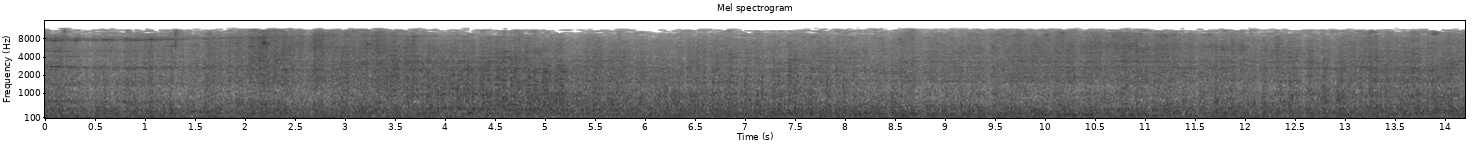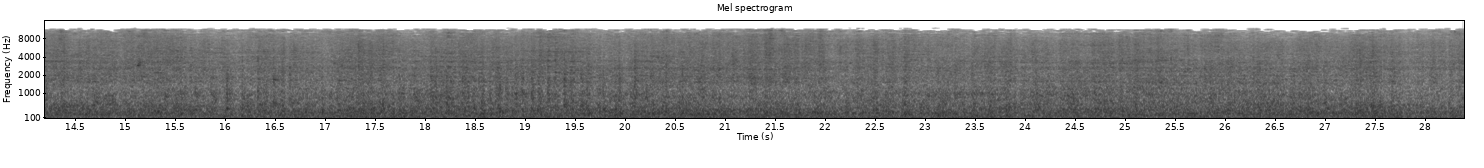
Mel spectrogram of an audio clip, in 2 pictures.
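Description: A long freight train's cars rolling past close by: a steady heavy rumble with the wheels clicking over rail joints. A deep low drone from the locomotives that have just passed fades over the first few seconds.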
